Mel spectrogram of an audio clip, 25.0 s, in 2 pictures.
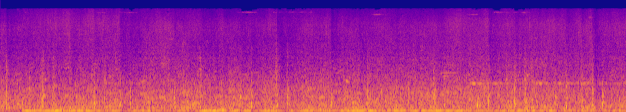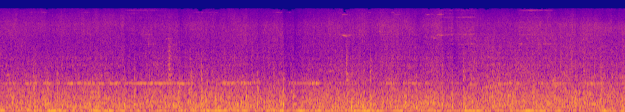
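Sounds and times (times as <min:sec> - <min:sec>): train rumble: 0:00.0 - 0:25.0
wheels clickety-clack over rail joints: 0:00.0 - 0:25.0
thin wheel squeal: 0:12.7 - 0:17.6, 0:22.6 - 0:24.5.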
